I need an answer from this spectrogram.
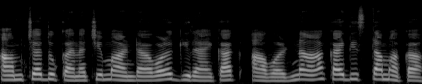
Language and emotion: Goan Konkani, sad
